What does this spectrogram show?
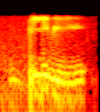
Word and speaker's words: Beebe: Lots of people forget how to pronounce my last name. The BB gun. Yeah, just think of 2 B's.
